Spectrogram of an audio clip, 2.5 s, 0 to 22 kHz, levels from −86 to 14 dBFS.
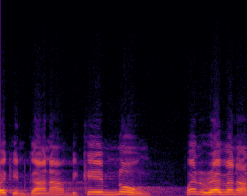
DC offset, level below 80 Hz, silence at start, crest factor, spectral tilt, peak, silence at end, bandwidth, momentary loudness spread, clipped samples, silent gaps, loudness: under 0.1%; -58 dBFS; 0 s; 16 dB; -4.5 dB/octave; -6 dBFS; 0 s; 9.4 kHz; 10 LU; under 0.1%; none; -21 LUFS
